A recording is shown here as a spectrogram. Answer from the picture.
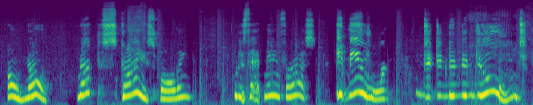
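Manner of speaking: high squeaky panic with stutter; melodramatic panic. Acted. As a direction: squeal it like a doomed little bird. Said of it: "a bit of a melodramatic rooster".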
